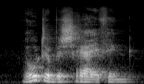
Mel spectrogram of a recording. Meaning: 1. directions (driving) 2. route description 3. itinerary
- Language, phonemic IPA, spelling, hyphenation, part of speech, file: Dutch, /ˈru.tə.bəˌsxrɛi̯.vɪŋ/, routebeschrijving, rou‧te‧be‧schrij‧ving, noun, Nl-routebeschrijving.ogg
